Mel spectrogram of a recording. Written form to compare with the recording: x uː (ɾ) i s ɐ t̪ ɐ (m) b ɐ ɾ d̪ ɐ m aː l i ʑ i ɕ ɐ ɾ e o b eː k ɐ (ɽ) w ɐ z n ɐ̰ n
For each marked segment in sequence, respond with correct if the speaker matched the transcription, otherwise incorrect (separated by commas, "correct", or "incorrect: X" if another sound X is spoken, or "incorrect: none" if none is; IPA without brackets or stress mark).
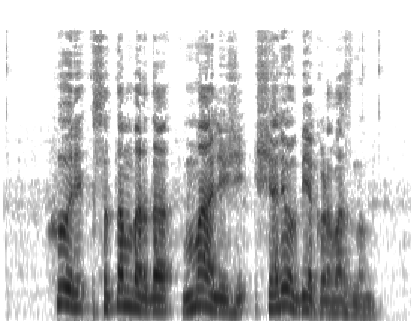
correct, correct, correct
